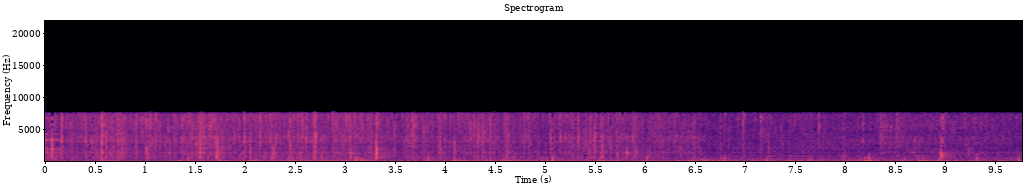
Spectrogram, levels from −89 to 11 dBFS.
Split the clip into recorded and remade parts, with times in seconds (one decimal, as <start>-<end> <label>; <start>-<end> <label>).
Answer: 0.0-3.9 recorded; 3.9-6.4 remade; 6.4-9.8 recorded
